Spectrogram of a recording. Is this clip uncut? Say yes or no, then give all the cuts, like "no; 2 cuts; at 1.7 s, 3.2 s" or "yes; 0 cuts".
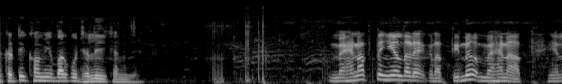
no; 1 cut; at 2.1 s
